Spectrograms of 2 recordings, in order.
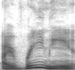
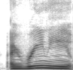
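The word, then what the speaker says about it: Irene: In England, Irenie was pronounced closer to the Greek pronunciation with three syllables.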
